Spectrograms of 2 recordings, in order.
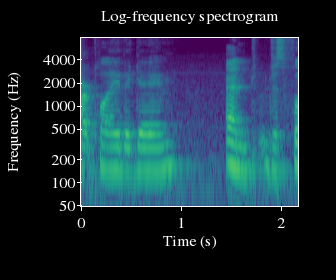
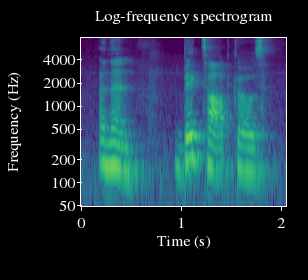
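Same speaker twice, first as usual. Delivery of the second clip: normal talking voice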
